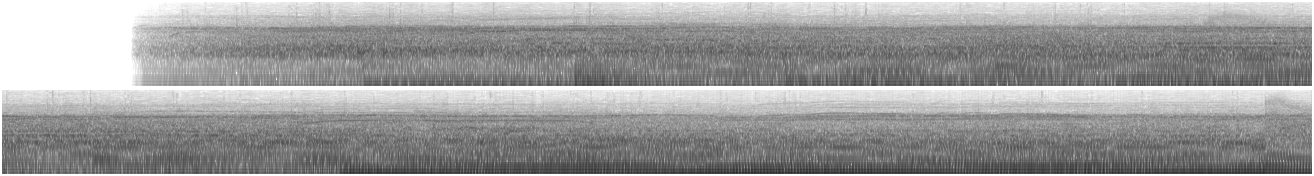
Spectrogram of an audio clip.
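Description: Slow, dark music of long held low notes that change every second or so; a deeper, louder bass note comes in about eight seconds in. Above it there is a haze of crowd noise with thin, gliding whistles.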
